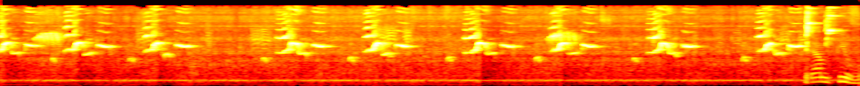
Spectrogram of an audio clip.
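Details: Male cockatiel, half a year old, sings a series of bright whistled phrases, each a short rising-and-falling figure, repeated about once a second, ending with a wavering lower sound over a steady indoor hum.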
